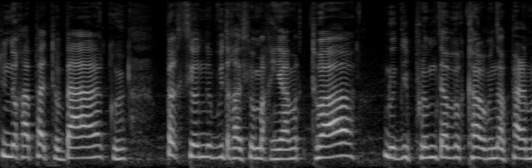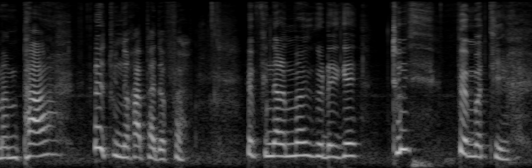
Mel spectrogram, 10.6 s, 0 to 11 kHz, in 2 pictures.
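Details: Profoundly deaf adult woman, hearing aid since infancy yet unable to hear her own voice, taught to speak via lip-reading and 20 years of speech therapy, still returning every 3-4 years; deaf speech.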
